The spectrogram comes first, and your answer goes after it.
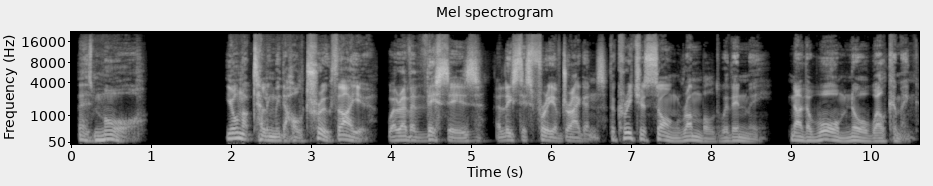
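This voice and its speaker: Deep, husky, brooding fantasy game hero. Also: male voice, no room sound, clean studio sound. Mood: wary, dry. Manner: measured, dramatic, solemn delivery. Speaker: video game voice actor. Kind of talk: scripted fantasy game narration, character lines and spell incantations.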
